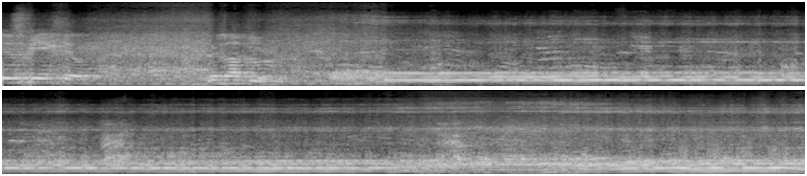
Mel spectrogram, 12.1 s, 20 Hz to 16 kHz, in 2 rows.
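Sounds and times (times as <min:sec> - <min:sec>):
rock band droning chord: 0:02.0 - 0:12.0.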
